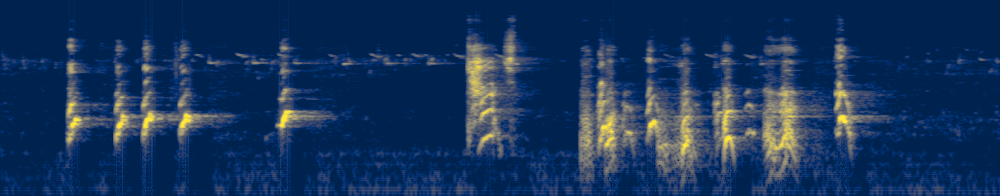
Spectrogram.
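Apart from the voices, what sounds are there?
dog barking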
